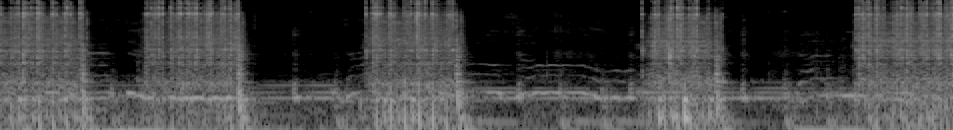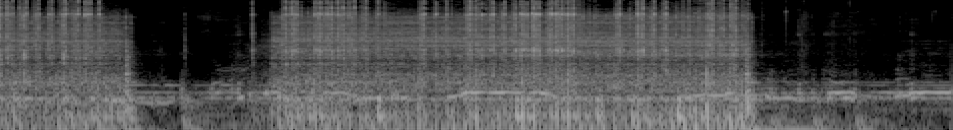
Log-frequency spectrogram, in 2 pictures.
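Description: A sewing machine runs in quick bursts, stitching with a fast rattling hum.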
